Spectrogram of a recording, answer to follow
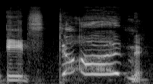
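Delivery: high elated stretched cry; overjoyed it's finished; ecstatic squeal. Real, not acted.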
